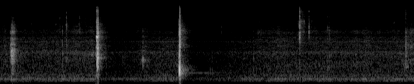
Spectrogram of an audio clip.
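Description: Four short, sharp clicks and knocks of a JCPenney SLR 1 camera body being handled and turned over by hand, the second and third the loudest.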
